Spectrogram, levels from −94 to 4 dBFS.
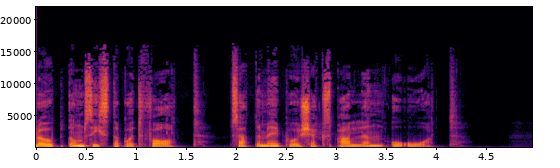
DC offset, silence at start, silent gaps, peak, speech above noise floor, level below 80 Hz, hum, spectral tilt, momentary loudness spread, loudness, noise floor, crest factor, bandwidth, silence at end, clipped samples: under 0.1%; 0 s; none; -6 dBFS; 51 dB; -52 dBFS; none; -5 dB/octave; 11 LU; -24 LUFS; -74 dBFS; 18 dB; 15.5 kHz; 0.8 s; under 0.1%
